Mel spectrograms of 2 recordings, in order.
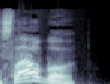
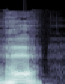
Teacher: в русском языке гэ-фрикативное существует в одном идиоматическом выражении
